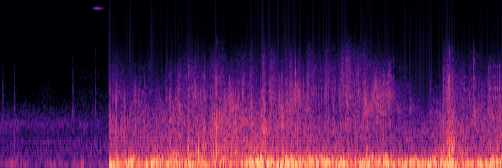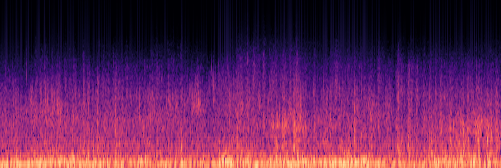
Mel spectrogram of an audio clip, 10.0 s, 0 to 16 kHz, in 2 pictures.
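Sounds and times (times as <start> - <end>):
wind rumble on microphone: 1.1 - 10.0.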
